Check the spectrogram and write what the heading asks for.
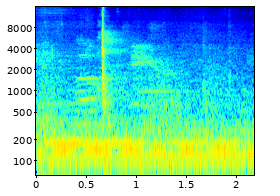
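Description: Steady low electrical hum of a refrigerated display case, with one sharp knock a little over half a second in.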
